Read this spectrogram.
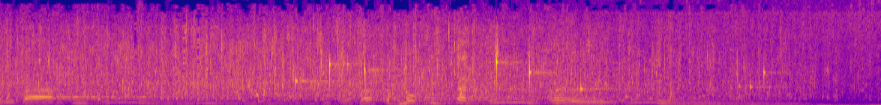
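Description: Bamboo poles knock and clack together in quick beats.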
